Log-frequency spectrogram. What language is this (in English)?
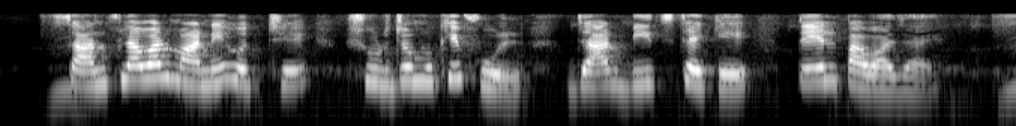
Bangla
